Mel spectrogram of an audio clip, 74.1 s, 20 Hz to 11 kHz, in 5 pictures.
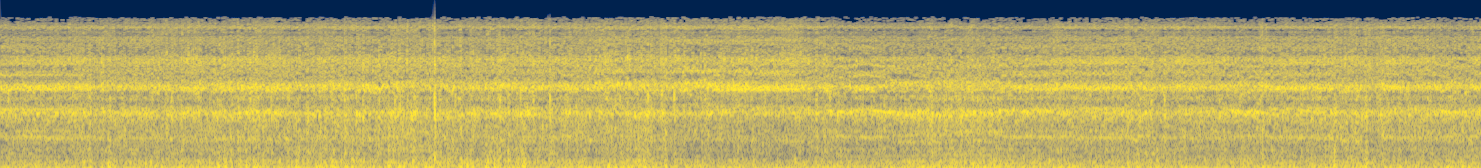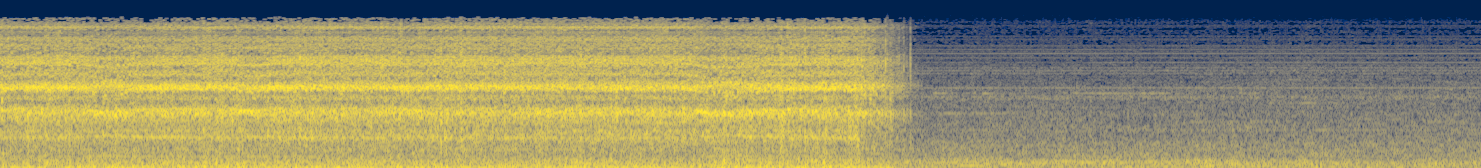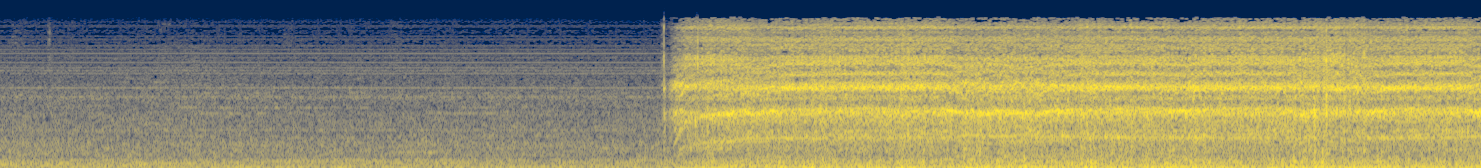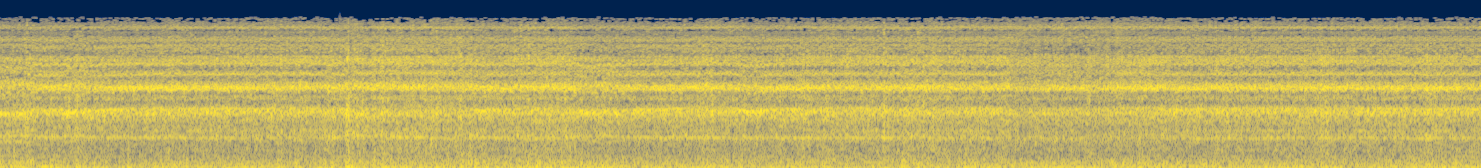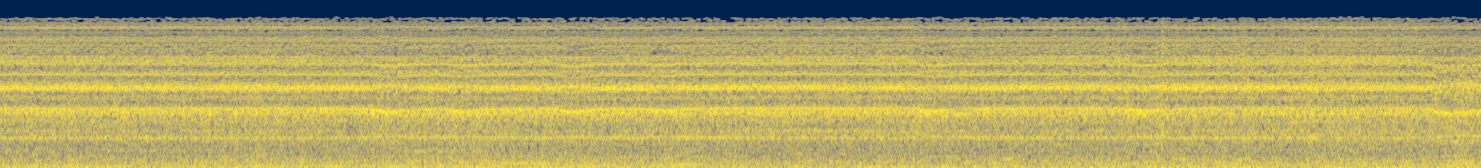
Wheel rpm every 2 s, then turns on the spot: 160, 160, 160, 160, 160, 160, 160, 160, 160, 160, 160, 140, 0, 0, 0, 0, 0, 0, 100, 160, 160, 160, 160, 160, 160, 160, 160, 160, 160, 160, 160, 160, 160, 160, 160, 160, 160.
none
